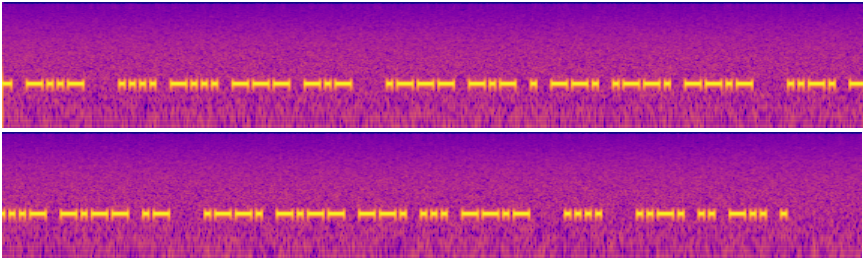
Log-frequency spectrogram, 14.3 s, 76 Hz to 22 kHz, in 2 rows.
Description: Morse code, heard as a keyed tone, machine-sent, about 28 wpm, 570 Hz. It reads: … HBOK JKEGPQ FXYA PYGSQ H FIDE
